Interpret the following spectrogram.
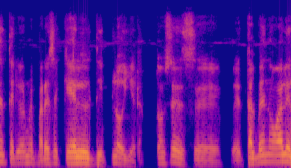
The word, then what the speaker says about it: dplyr: Pero es dplyr. Y creo que se pronuncia deployer.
